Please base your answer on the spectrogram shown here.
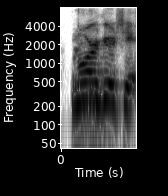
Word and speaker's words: Moriguchi: Did I pronounce that right? I should have asked you before. Yeah, that's perfect. Okay, Moriguchi.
